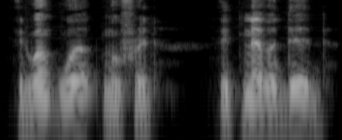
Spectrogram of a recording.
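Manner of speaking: ordinary delivery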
